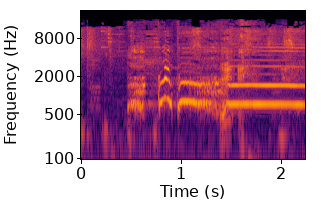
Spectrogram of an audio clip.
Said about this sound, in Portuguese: Esse é o galo velho cabaré. Esse é o galo velho cabaré. Não, não deixa uma galinha em paz.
